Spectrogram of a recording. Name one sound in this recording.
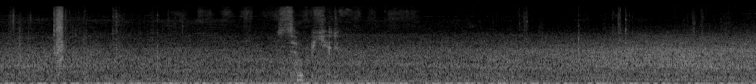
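Traffic hums steadily on a wide street outdoors.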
